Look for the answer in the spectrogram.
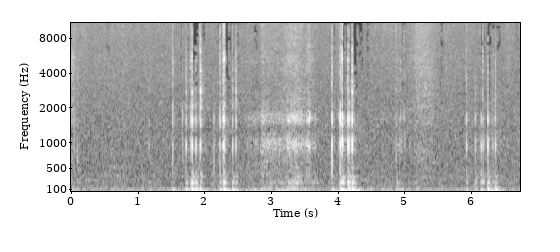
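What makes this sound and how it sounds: A yellow paperback book, first tilted and then lying flat on a table, has its cover tapped and scratched by fingernails. Quiet, dull taps and soft scratching sounds come in clusters, with most of the energy in a low thud and very little high-end brightness. Each tap dies away almost instantly.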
